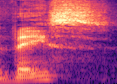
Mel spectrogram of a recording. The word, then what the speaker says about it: vase: It's a vase. Rhymes with case.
